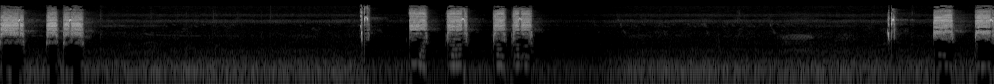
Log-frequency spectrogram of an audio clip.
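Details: Three black francolins calling at once in a competition near Nawabshah, Pakistan: repeated harsh, grating phrases of several buzzy bursts separated by quiet gaps, with a steady low hum in the background.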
